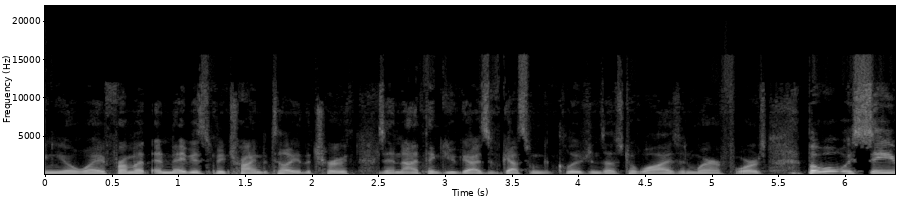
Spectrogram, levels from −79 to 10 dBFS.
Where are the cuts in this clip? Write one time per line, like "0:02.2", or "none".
0:01.2
0:02.5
